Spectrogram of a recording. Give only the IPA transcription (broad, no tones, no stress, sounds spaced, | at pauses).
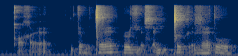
qʼ a̰ χ æ̰ | tʷ ḭ t ɛ b ɛ̰ ǀ ɛ | ə˞ zʲ a̰ ɕ æ̰ j ḭ ǀ ə˞ k ɛ̰ ɮ æ t o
